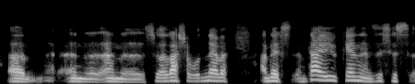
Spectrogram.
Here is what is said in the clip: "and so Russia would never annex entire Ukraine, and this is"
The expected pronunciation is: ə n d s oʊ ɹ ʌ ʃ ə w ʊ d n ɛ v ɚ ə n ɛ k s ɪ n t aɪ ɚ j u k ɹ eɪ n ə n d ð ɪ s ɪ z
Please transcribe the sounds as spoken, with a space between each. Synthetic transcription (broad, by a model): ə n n s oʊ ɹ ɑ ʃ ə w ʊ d n ɛ v ɚ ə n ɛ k s ɪ n t aɪ ɚ j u k eɪ n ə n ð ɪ s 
